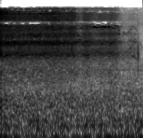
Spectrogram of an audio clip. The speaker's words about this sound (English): Let's do a couple more cycles of breathing together. In through the nose.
